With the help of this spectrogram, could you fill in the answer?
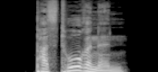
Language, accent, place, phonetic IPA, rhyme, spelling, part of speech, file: German, Germany, Berlin, [pasˈtoːʁɪnən], -oːʁɪnən, Pastorinnen, noun, De-Pastorinnen.ogg
- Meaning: plural of Pastorin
